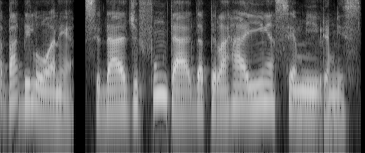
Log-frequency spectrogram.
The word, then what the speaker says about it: Semíramis: cidade fundada pela rainha semiramis cujo nome aqui deve ser pronunciado como paroxítona semíramis e viviam em casas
